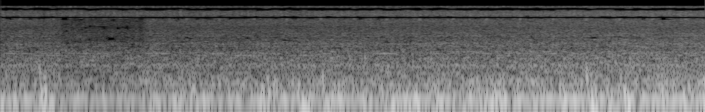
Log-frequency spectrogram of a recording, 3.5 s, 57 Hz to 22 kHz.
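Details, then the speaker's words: 1999 Jeep Cherokee 4.0 just after installing 4-hole fuel injector upgrade, first start before the computer relearns fuel trims; steady low idle with faint quick injector ticking, no fuel leaks; normal idle. "running pretty good you can hear the little fuel injectors ticking away"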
